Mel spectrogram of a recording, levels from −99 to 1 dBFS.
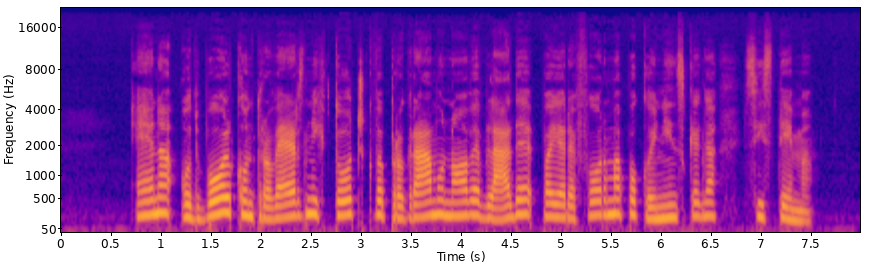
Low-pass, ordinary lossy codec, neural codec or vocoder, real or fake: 19.8 kHz; Opus, 64 kbps; vocoder, 44.1 kHz, 128 mel bands every 512 samples, BigVGAN v2; fake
